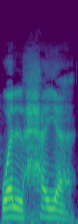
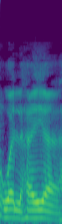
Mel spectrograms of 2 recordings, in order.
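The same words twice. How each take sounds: First: The h sound is breathy, with air pushed out. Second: The h sound is deep, with little air. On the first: The speaker calls it right. "kita keluar angin" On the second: The speaker calls it wrong. "bukan bukan bunyi macam ni"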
